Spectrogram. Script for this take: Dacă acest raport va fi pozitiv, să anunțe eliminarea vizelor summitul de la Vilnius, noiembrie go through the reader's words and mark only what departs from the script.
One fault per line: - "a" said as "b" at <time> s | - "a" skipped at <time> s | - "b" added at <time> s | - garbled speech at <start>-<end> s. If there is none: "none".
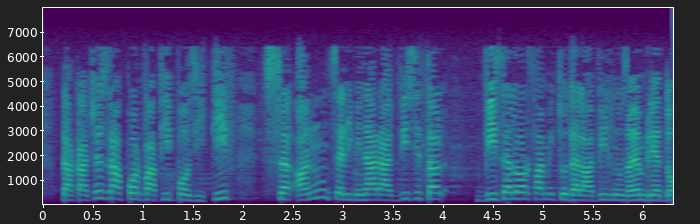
none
